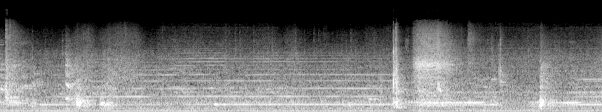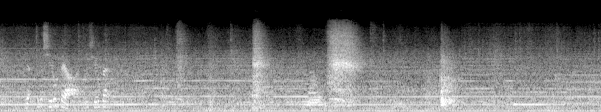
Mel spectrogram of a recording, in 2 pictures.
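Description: A machine hums and whirs steadily with rollers turning.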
